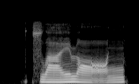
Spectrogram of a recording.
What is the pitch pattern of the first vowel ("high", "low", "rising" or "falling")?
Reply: rising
